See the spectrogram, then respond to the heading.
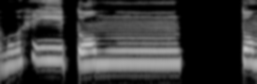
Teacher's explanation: इसलिए कि जब भी तनवीन या फिर नून साकिन, दोनों हालतों के फौरन बाद बा आ जाए, जैसा इसमें बिल काफिरीन का बा आ गया, इस बा की वजह से ये ता दो पेश तुन की जो आवाज है, तुन में नून की आवाज खत्म होके मीम की आवाज हो जाएगी, तुन नहीं रहेगा, तुम हो जाएगा। मुही तुम हो जाएगा, ठीक है। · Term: इकलाब का कायदा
